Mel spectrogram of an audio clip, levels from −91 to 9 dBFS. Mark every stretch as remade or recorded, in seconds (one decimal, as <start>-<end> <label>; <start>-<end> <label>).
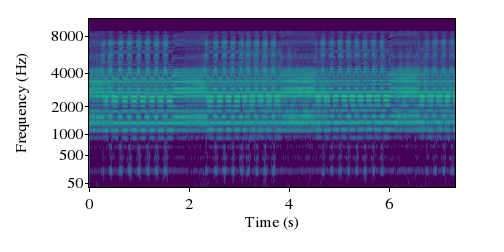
0.0-0.5 remade; 0.5-1.9 recorded; 1.9-2.4 remade; 2.4-3.1 recorded; 3.1-4.8 remade; 4.8-6.1 recorded; 6.1-7.3 remade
